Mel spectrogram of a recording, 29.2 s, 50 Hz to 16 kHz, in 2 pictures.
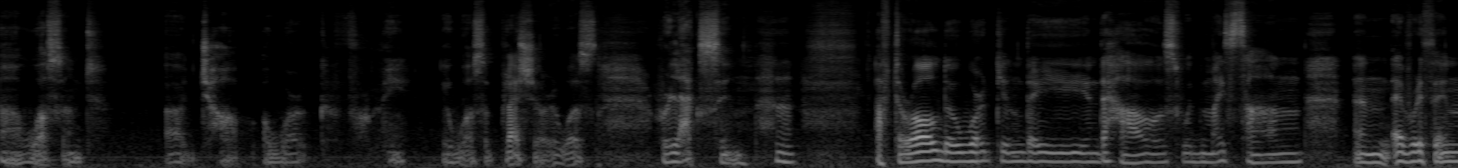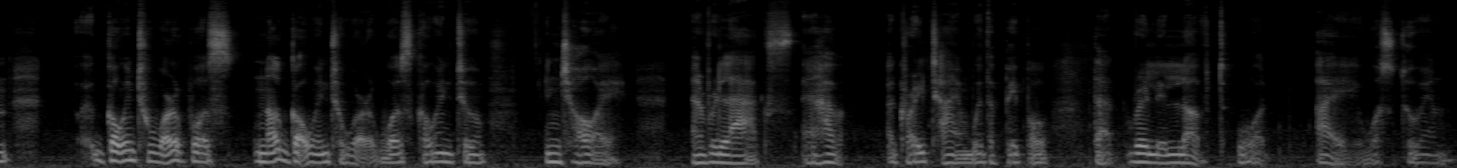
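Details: Adult female singer diagnosed at Cleveland Clinic by nasal endoscopy with abductor spasmodic dysphonia, in which spasms of the vocal cord muscles open the cords; onset 2015, worsening; repeated Botox injections.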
